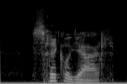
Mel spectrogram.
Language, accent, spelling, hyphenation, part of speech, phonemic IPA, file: Dutch, Netherlands, schrikkeljaar, schrik‧kel‧jaar, noun, /ˈsxrɪ.kəlˌjaːr/, Nl-schrikkeljaar.ogg
- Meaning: a leap year, year with an added leap day, hence 366-day year, in the Gregorian calendar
